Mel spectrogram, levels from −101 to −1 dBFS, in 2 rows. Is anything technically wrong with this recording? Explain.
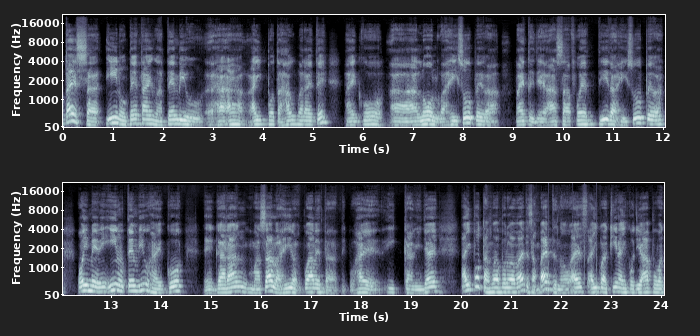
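Yes, there are CD scratch ticks from 21.26 to 22.95 s: eight regular ticks, the longest about 4 ms, where a disc blemish defeated error correction on each rotation.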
